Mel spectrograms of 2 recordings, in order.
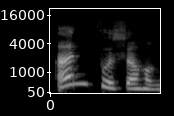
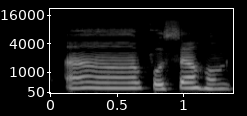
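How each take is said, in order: First: The n is pronounced fully and clearly. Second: The n is hidden into a nasal sound. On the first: The speaker calls it wrong. "अनफुसहुम नहीं कहा" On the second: The speaker calls it right. "ये इसके अंदर इख्फा हो रहा है"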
